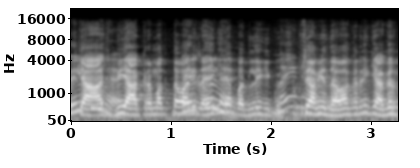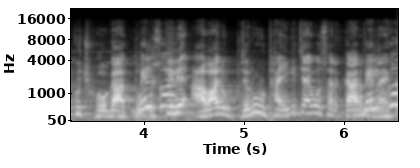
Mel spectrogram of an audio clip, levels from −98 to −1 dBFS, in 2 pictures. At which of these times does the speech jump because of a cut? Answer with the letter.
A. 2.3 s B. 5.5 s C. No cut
A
